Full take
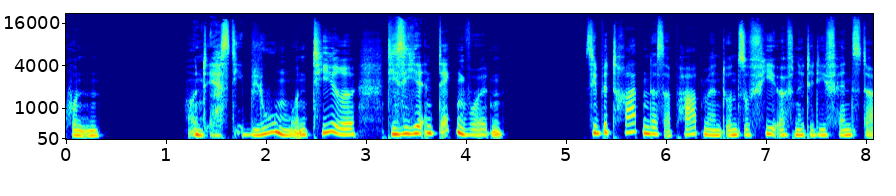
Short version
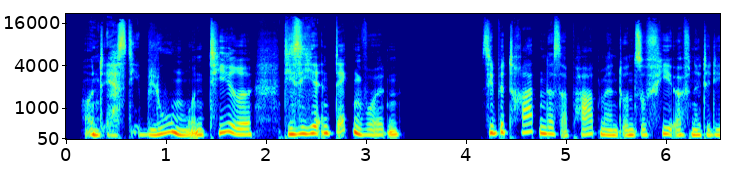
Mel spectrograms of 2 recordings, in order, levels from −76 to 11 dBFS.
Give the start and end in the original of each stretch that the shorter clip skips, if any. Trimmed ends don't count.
none

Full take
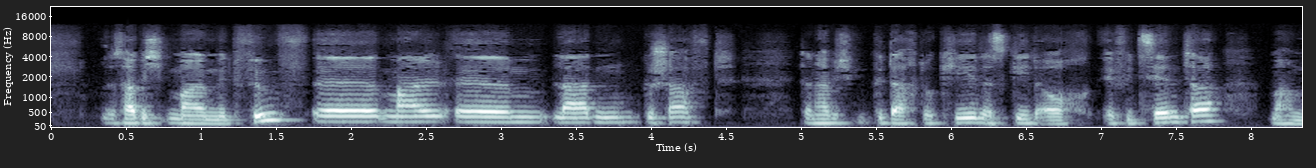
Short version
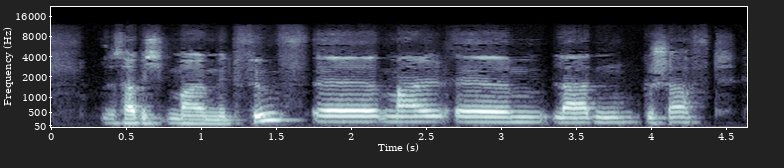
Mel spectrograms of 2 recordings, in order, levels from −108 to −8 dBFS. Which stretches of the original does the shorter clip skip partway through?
none

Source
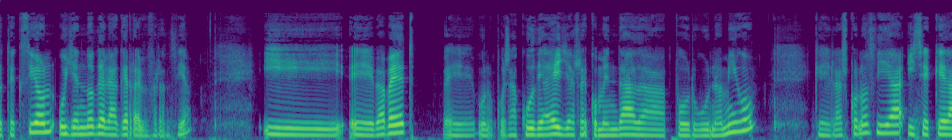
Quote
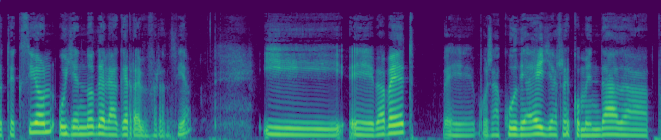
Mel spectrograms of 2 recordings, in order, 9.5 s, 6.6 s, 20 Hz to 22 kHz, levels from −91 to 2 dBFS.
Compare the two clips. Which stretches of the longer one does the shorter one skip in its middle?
0:04.8-0:04.9

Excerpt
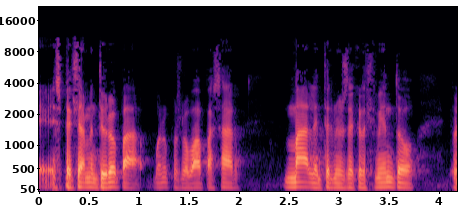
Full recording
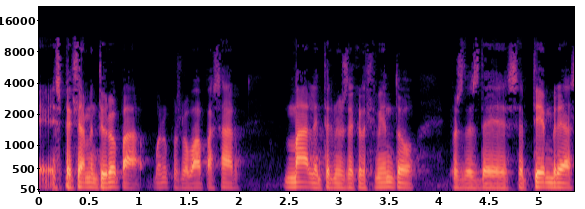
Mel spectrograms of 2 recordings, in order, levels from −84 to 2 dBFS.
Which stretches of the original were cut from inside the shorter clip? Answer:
none

